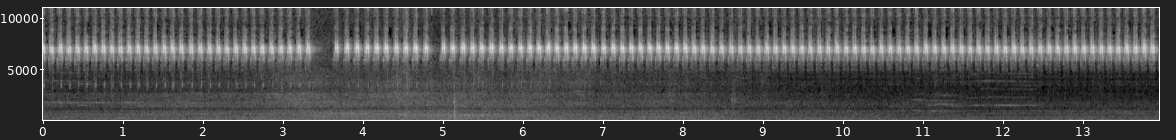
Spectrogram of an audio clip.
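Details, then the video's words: Continuous shrill cricket chirping, about three pulses each second, briefly broken twice by short gaps, over faint low rumble, offered as a sound to fall asleep to. "Som de grilo para dormir"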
